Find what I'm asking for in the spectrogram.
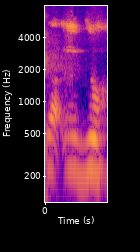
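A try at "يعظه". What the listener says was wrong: Wa huwa ya'idhuh. Pendek ada yang panjangin. Nunya pendek. Wa iz qala Luqmanu libnihi wa huwa ya'idhuh.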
